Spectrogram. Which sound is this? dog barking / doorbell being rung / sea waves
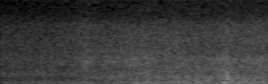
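sea waves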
